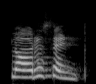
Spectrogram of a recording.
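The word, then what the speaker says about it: fluorescent: फ्लोरसेंट में सी और एस दोनों में से कौन सा साइलेंट है? एस। सी का साउंड स वाला है यहां पे। बिकॉज़ इ है उसके बाद। ठीक है? ई आई और वाई हमने देखा था। राइट? तो यहां पे सग एस की साउंड साइलेंट है। सी की साउंड वेरी मच देयर।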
